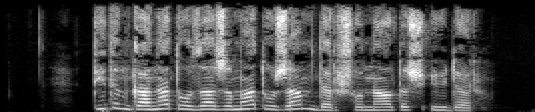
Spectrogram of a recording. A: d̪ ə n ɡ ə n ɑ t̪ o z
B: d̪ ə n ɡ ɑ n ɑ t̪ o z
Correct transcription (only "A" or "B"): B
